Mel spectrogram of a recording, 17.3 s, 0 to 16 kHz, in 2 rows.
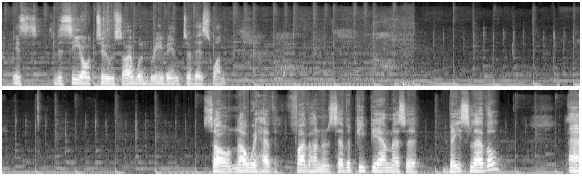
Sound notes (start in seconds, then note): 3.5 exhaling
